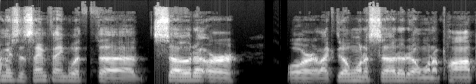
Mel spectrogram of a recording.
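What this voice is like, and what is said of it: Southern US accent. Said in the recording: “Down here in the South, I don't know if you can tell from my glorious accent”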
